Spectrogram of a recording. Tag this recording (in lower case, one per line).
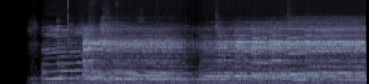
music
television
